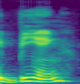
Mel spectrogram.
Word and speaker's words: being: So first of all, listen to this. I say being, okay?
